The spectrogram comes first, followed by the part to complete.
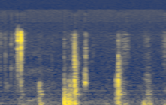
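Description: Faint small clicks and taps from red rubber cling stamps being handled and peeled from their clear plastic storage case, about six in all, the strongest about a second in.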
